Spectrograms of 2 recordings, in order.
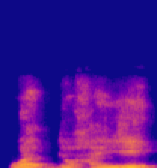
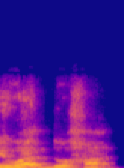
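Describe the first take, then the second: First: The word ends with an added yi sound. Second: The word ends on a plain long a. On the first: This is what grammar rules alone would expect. "secara kaidah bahasa harusnya wad-duhayi" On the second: This is how the verse is actually recited. "tidak dibaca ya-nya"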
